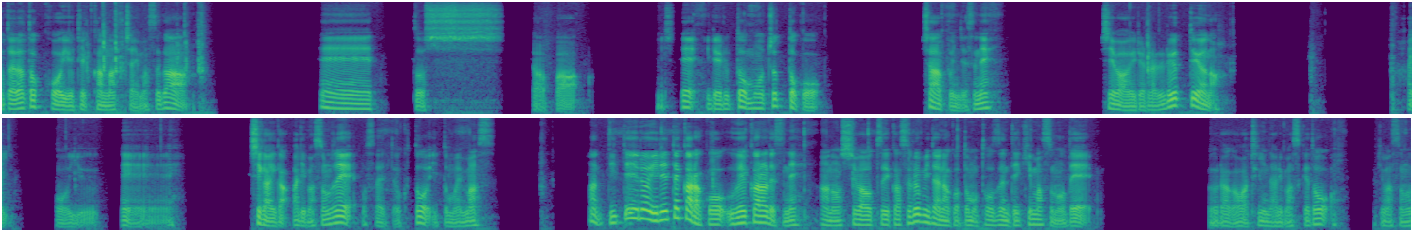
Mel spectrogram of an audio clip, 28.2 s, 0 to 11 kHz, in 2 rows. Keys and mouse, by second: 5.8 middle click, 8.0 middle click, 10.9 middle click, 23.9 middle click.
